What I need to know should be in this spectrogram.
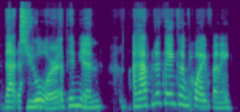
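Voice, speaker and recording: A woman's voice: fairly high pitch, expressive, normal speed, bright, forceful tone, low-quality recording. A woman playing a wry, teasing but caring mother in a storybook reading. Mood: playful teasing.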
